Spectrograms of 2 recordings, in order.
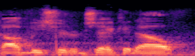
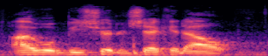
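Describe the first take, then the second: First: Said in the usual way. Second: "will" spelled out in full and leaned on; stress on will. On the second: Shown as a demonstration. Streamer assuring a viewer he'll look, stressing "will". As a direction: promise it, hit "will".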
